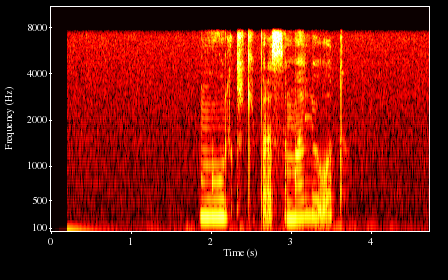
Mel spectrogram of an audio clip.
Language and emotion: Russian, sad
